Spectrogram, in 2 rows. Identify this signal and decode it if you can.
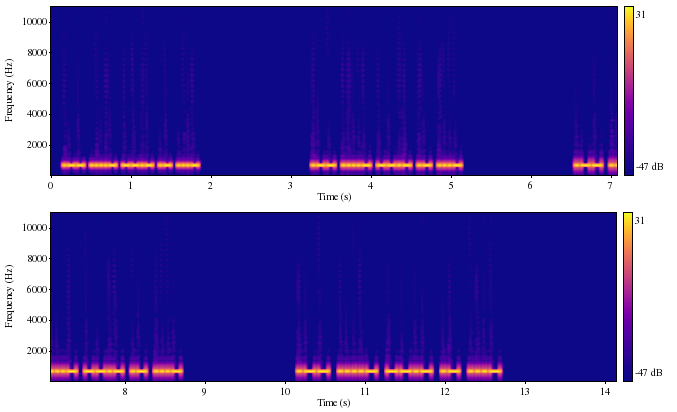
Morse code, heard as a keyed tone, about 37 wpm, 700 Hz. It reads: W4QAV W4QAV W4QAV W4QAV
